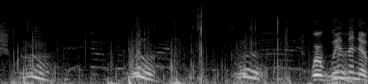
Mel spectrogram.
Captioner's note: aggressor grunting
